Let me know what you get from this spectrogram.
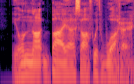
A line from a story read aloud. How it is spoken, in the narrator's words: Jameis growled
